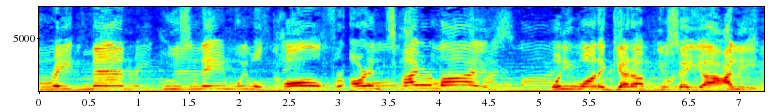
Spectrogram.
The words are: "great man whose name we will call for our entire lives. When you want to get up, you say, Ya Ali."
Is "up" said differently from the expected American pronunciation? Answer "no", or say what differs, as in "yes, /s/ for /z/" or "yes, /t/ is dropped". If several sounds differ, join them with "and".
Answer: no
